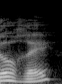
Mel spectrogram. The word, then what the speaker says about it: auraient: Vous auriez, little link between the two, vous auriez, and then ils auraient, little link, but then look, A-I-E-N-T like that, and you only pronounce E, like we had here.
